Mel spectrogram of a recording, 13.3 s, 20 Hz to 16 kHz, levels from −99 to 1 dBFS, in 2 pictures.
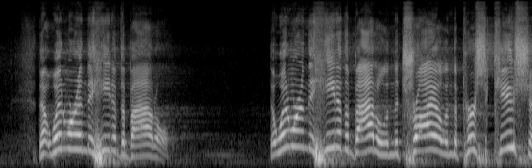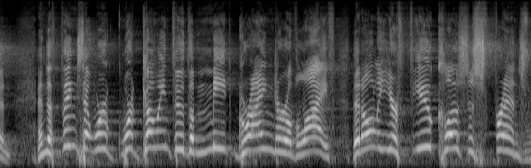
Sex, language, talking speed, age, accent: male, English, 195 wpm, 40-59, American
